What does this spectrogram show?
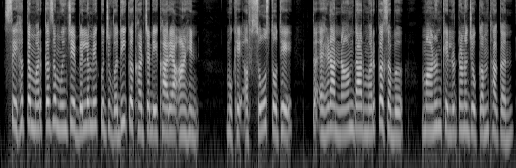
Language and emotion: Sindhi, sad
